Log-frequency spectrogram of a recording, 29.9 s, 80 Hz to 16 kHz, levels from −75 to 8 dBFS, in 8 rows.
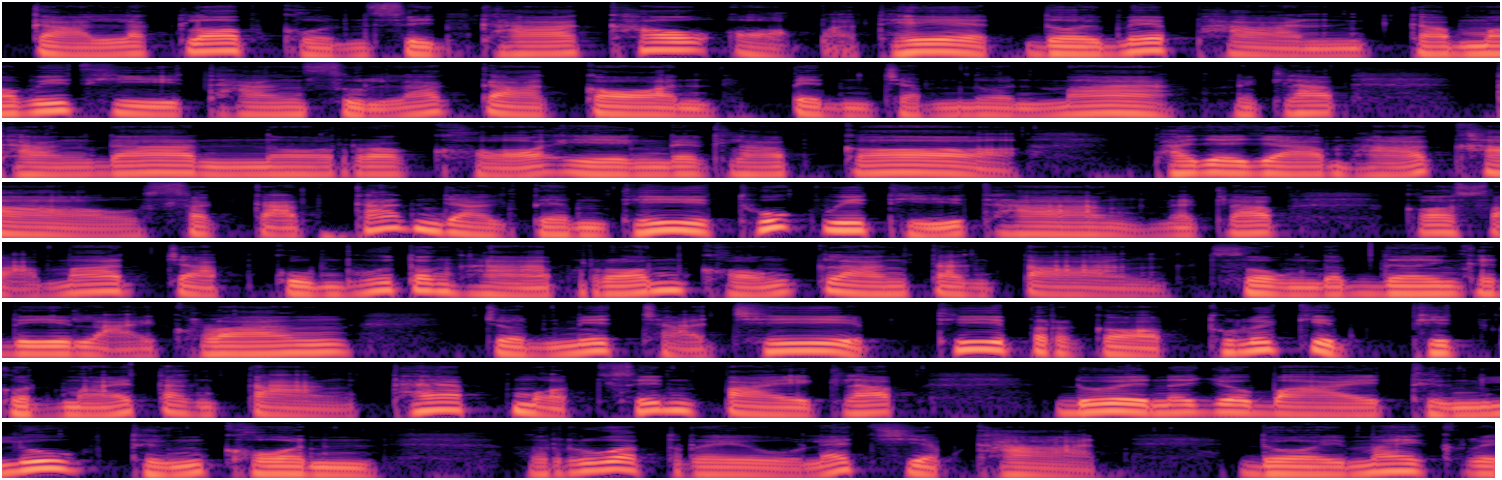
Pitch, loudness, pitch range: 125 Hz, -21 LUFS, 115-145 Hz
